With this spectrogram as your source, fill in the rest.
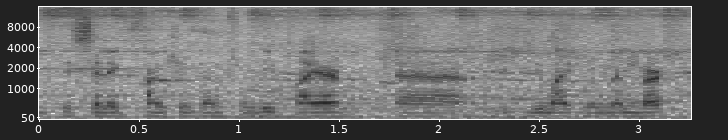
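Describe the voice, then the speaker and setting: A man against noticeable background noise. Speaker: data science instructor. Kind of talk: tutorial. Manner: halting.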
